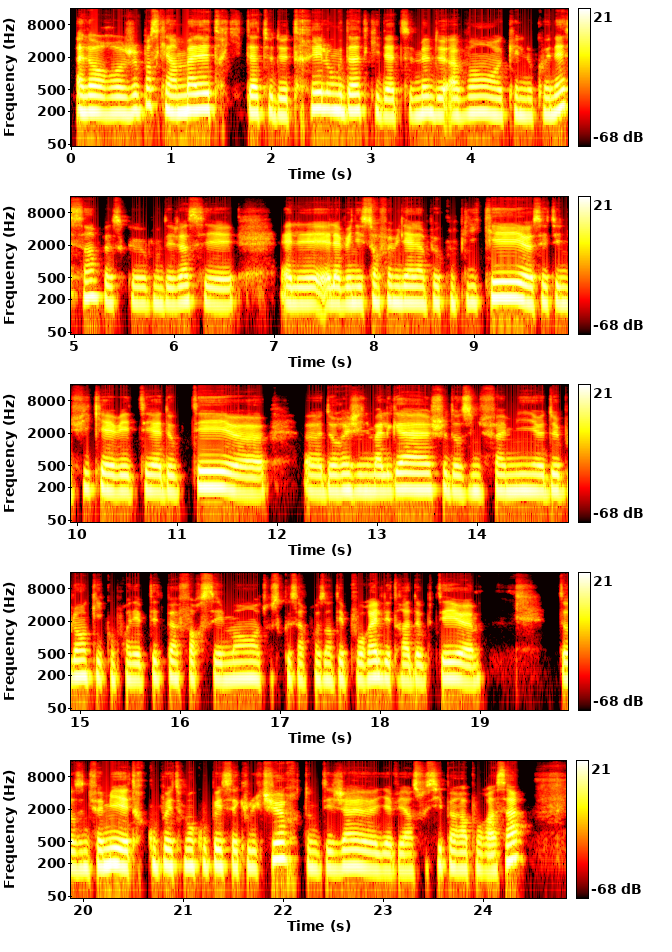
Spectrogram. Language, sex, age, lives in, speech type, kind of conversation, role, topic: French, female, 25-29, France, conversation, advice, user, Comment puis-je soutenir un ami en détresse sans me laisser submerger émotionnellement ?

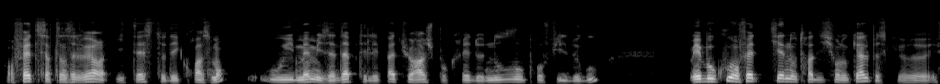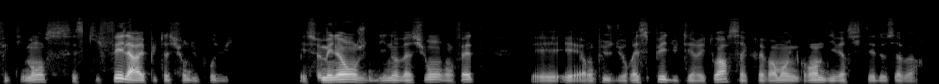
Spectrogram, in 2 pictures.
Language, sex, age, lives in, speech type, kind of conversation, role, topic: French, male, 55-59, France, read, expert-assistant, expert, Pourquoi la façon d’élever les animaux varie-t-elle autant selon les pays et les traditions ?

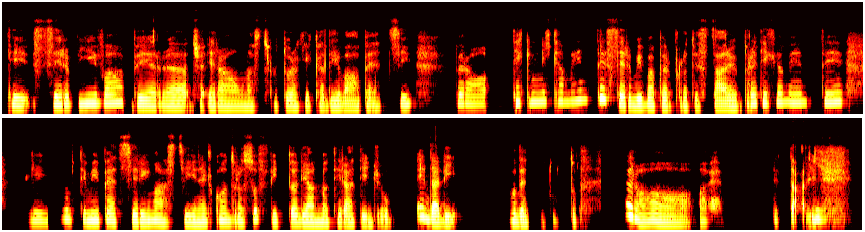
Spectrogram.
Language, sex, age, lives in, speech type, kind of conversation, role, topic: Italian, female, 25-29, Italy, conversation, unstructured, none, È giusto assegnare molti compiti a casa?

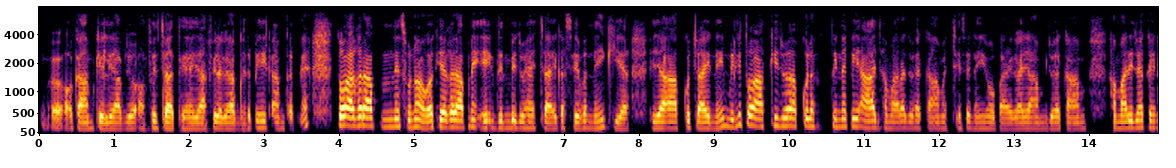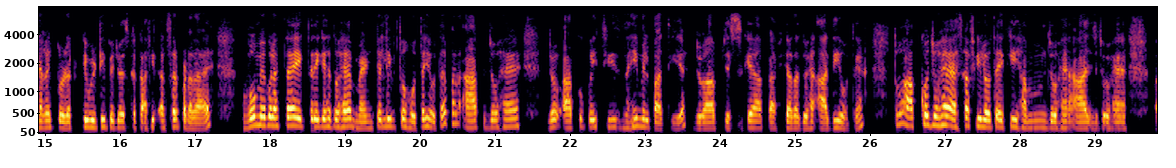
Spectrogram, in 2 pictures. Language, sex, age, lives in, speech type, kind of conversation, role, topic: Hindi, male, 20-24, India, conversation, podcast, guest, घर में आपके लिए चाय या कॉफी का क्या महत्व है?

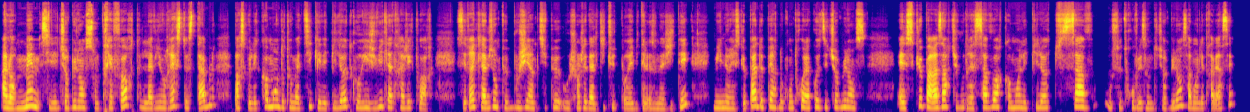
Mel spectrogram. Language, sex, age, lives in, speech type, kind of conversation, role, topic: French, female, 25-29, France, read, expert-assistant, expert, Comment les avions peuvent-ils voler dans le ciel ?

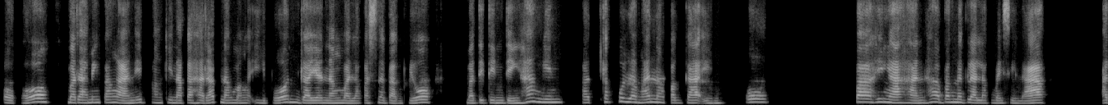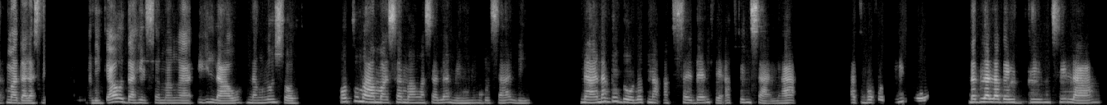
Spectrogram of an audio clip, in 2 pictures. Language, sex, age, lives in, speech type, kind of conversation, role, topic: Filipino, female, 30-34, Philippines, read, expert-assistant, expert, Bakit may mga hayop na naglalakbay ng malalayong distansya taon-taon?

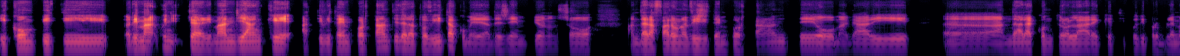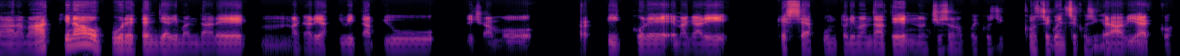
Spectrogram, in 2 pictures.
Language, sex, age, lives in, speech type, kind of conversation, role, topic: Italian, male, 25-29, Italy, conversation, advice, advisor, Come fai a procrastinare regolarmente su responsabilità importanti?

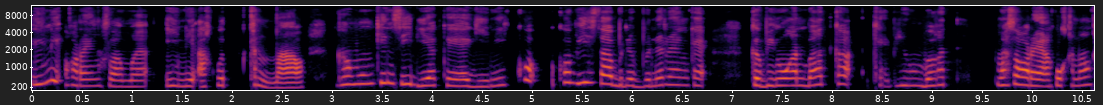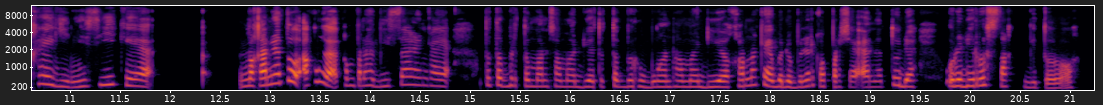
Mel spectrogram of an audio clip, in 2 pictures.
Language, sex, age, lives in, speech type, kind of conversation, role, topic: Indonesian, female, 25-29, Indonesia, conversation, unstructured, none, Menurutmu, seberapa penting kejujuran dalam cinta?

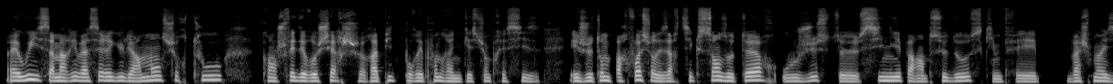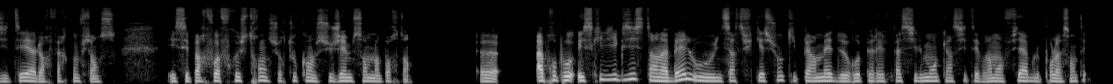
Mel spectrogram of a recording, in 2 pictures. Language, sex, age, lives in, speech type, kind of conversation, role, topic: French, female, 25-29, United States, read, expert-assistant, asker, Comment reconnaître une information médicale fiable sur Internet ?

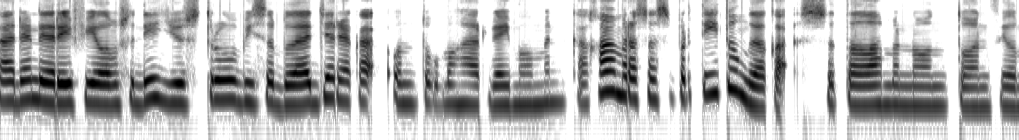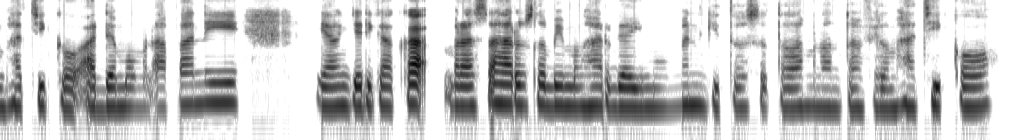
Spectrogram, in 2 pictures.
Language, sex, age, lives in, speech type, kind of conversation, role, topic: Indonesian, female, 25-29, Indonesia, conversation, podcast, host, Film apa yang pernah membuat kamu menangis atau terbawa perasaan?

